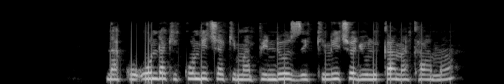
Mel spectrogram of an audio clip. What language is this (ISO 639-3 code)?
swa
